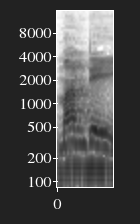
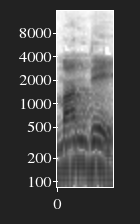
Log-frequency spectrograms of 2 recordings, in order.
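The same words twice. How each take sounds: No difference in how they are said.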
